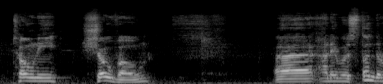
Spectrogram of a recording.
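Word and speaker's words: Schiavone: we had a promo from uh with tony chovoni which is a name is actually pronounced tony chauvon uh and it was thunder rosa issues an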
